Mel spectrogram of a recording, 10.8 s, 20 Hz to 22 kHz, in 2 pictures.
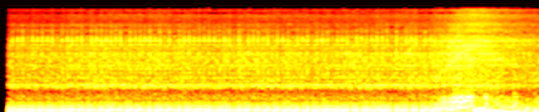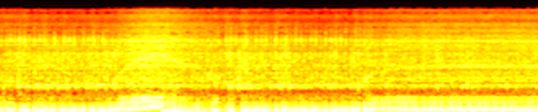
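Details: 2014 MT-09 motorcycle engine at idle with a light rattle under its steady beat, blipped twice before settling back; cause of the rattle unknown.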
